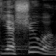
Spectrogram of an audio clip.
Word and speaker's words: Yeshua: His name referring to Jesus, or would have been pronounced Yeshua, like Joshua, meaning the salvation of God.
